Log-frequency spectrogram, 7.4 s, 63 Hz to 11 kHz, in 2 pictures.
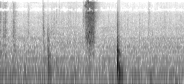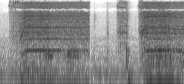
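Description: A few light metallic clinks, then a Milwaukee M12 cordless power tool runs twice in steady whines of about a second and a half each, spinning acorn nuts down onto the intake manifold studs.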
